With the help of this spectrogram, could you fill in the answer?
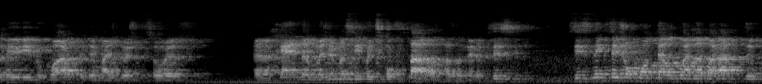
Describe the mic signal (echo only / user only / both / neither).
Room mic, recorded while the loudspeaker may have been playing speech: echo only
